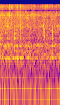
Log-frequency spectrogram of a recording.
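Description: Chicken mince frying in a pan as onions go in, giving a steady, close, even sizzle for a moment with no talk.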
